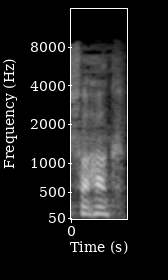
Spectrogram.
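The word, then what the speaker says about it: Phuc: His name is Fahok. We're spelt with a PH, so it sounds like Fahok.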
